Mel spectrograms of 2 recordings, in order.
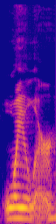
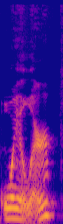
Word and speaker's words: Euler: here this was discovered by a guy named euler is how you pronounce it not euler but euler very famous mathematician but see what happens when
